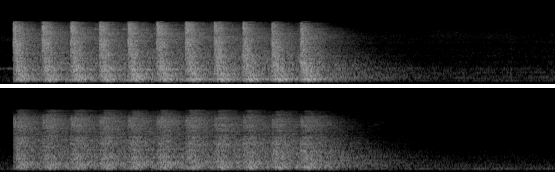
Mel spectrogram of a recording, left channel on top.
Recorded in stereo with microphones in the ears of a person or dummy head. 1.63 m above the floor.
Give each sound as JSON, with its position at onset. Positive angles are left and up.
{"t": 0.1, "sound": "a gunshot", "side_deg": 65, "distance_m": 0.8}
